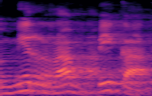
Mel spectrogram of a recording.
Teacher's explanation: یہاں پر میم کو را سے جوڑ دیا گیا اور یہاں پر نون ساکن ہے، اس کو چھوڑ دیا گیا، کیونکہ اگر ہم اسے پڑھیں گے تو یہاں پر غنہ ہوگا، اسی لیے ہم اسے چھوڑ دیتے ہیں۔ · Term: ادغام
